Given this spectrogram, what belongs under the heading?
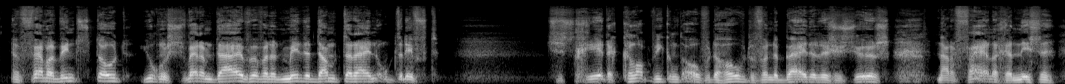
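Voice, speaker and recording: A man narrating a crime novel as an audiobook reader, in measured storytelling style. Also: mid-range voice, gravelly, slightly rough, no echo, studio quality. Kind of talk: scripted narration.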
